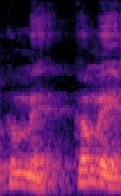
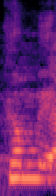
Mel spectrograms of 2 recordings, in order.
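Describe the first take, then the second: First: Said in the usual way. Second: Loud high call of "Come here". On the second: Retold or imitated. Calling her back during fight.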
